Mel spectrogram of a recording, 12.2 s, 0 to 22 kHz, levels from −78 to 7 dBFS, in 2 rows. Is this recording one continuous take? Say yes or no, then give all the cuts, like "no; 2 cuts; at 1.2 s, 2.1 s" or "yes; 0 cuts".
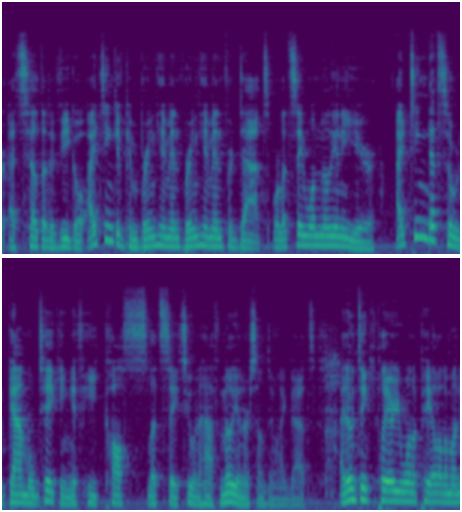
no; 5 cuts; at 1.6 s, 2.4 s, 5.0 s, 6.6 s, 11.1 s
